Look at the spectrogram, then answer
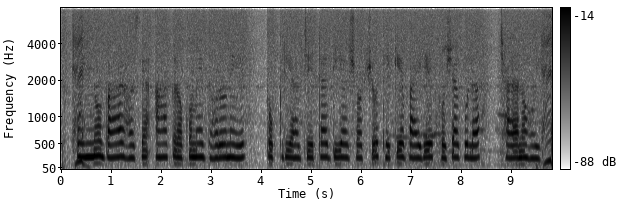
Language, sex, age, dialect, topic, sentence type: Bengali, female, 18-24, Rajbangshi, agriculture, statement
